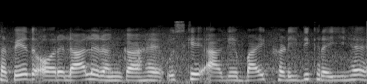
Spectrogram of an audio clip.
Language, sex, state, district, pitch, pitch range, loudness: Hindi, female, Bihar, Supaul, 195 Hz, 190-220 Hz, -15 LUFS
